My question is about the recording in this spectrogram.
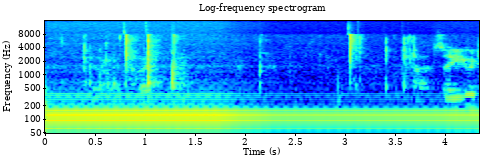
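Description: A few sharp clicks and taps: two close together about a second in, a louder one near three seconds, then smaller ticks, over a steady low electrical hum.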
